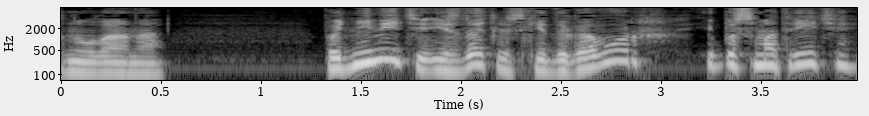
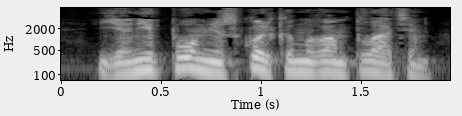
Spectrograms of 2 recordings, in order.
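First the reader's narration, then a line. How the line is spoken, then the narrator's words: Snapping. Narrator (Russian): огрызнулся Воронец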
